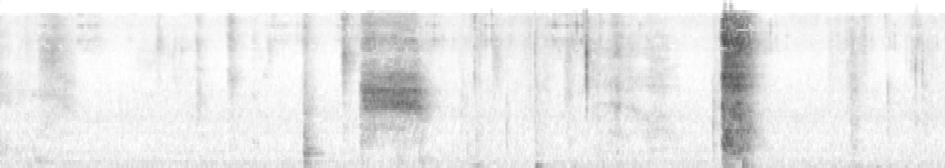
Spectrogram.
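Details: An adult man gives a few short dry coughs and clears his throat in a quiet small room; he denies it is a vape cough. Cough with throat clearing.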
